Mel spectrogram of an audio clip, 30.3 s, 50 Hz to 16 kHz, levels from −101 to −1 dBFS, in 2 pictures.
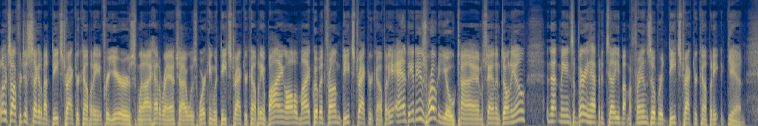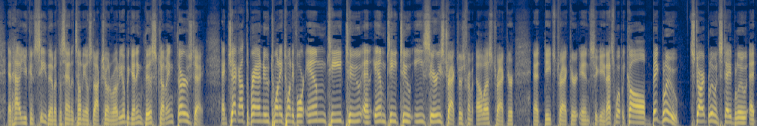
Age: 40-59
